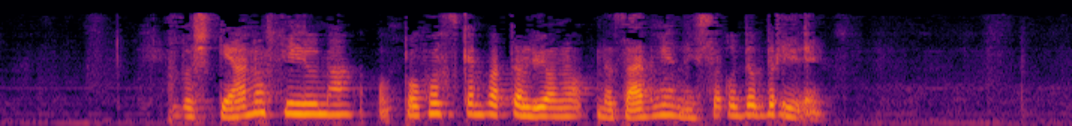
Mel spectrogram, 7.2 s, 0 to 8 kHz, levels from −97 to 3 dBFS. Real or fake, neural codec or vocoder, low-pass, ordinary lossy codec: fake; codec, 16 kHz in and 24 kHz out, 0.6 kbps, FireRedTTS-2 codec; 7.2 kHz; MP3, 24 kbps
